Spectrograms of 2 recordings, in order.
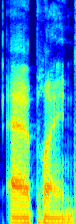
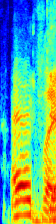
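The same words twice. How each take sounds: First: The word is said at a normal volume. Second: The word is shouted loudly. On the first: The speaker calls it wrong. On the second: The speaker calls it right.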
